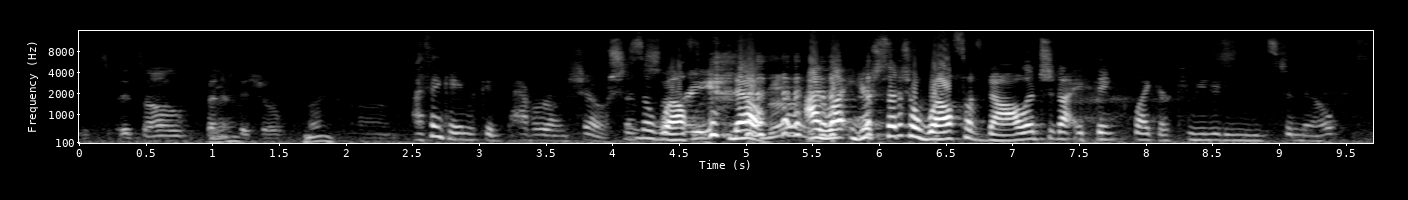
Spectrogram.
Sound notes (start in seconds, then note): 4.7 chuckles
